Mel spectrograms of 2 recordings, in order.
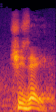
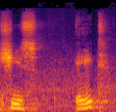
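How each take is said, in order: First: Said in the usual way. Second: EIGHT drawn out with a questioning rise; slowly, lifting EIGHT as if checking; tentative rise on EIGHT; unsure. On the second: Real, not acted. Unsure of age, then confirms.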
